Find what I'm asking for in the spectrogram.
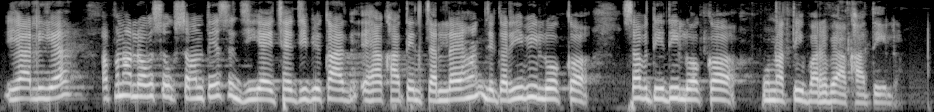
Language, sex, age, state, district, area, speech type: Maithili, female, 30-45, Bihar, Begusarai, rural, spontaneous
